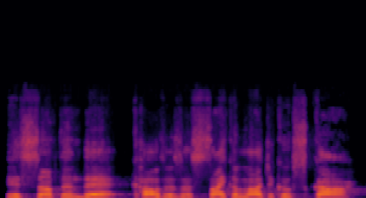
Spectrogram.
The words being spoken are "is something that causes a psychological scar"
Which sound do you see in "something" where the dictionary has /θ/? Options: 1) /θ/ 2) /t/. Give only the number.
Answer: 1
